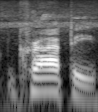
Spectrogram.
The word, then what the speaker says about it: crappie: perch so or or or crappie or some people from the south call them crappy but uh however you pronounce crappie so this is my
